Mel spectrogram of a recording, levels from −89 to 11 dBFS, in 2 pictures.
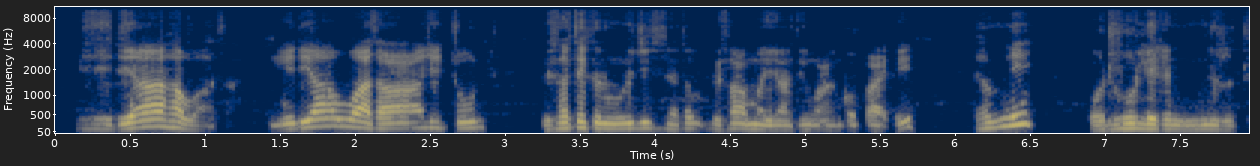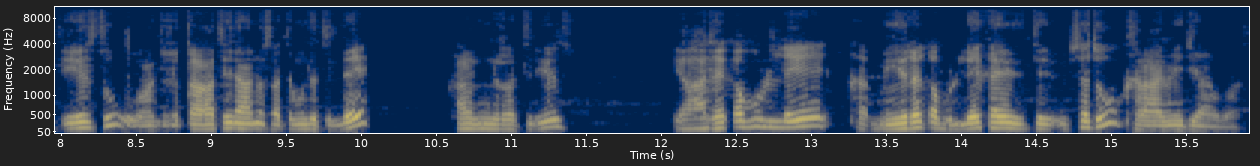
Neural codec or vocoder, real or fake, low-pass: vocoder, 22.05 kHz, 80 mel bands, WaveNeXt; fake; 9.9 kHz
